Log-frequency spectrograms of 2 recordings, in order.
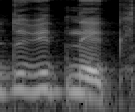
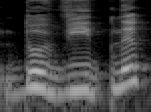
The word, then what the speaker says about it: довідник: довідник тому що довідатись ви дуже часто говорите довідник ні довідник бо від довідатись зручний бо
